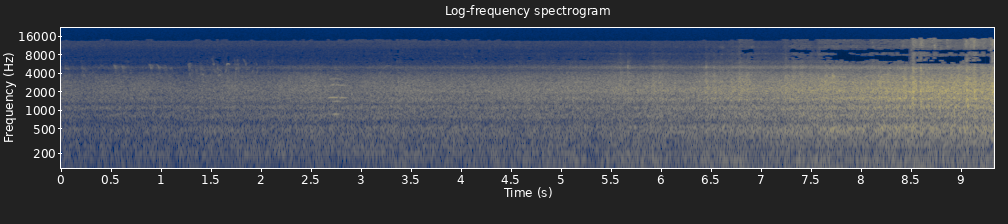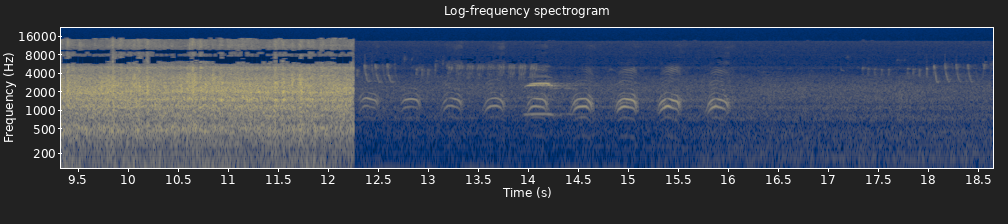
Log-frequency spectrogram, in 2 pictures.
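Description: Electric commuter train running over a steel girder railway bridge, its rumble growing steadily louder until it cuts off abruptly about twelve seconds in. Then a crow caws about eight times in quick succession.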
